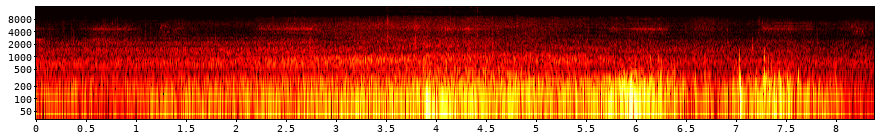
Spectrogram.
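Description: A sedan driving past close by, its engine and tyre noise building, peaking mid-way and fading as it moves off, with wind buffeting the microphone.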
